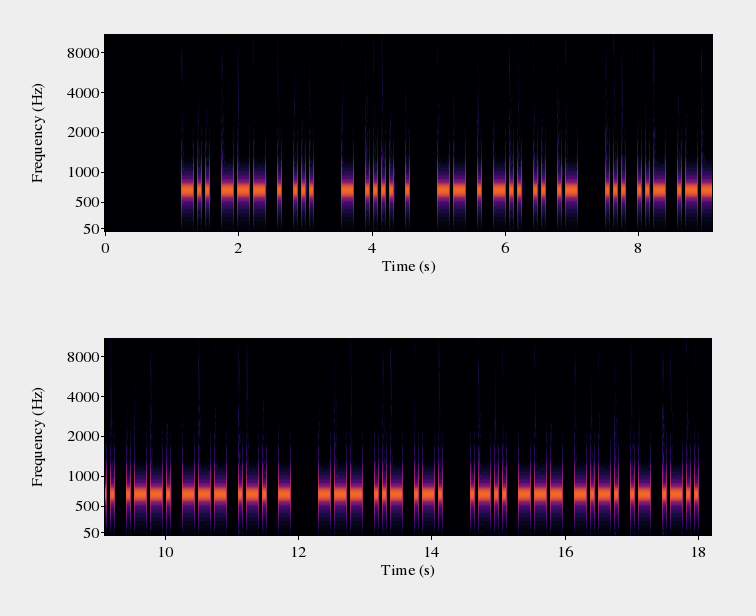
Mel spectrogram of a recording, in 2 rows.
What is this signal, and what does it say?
Morse code, heard as a keyed tone, about 20 wpm, 700 Hz. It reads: DOES THE MEDIA SUPPORT OUR LOCAL
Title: Sentences from Top 1000 Words - Review Part 4 - 20wpm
